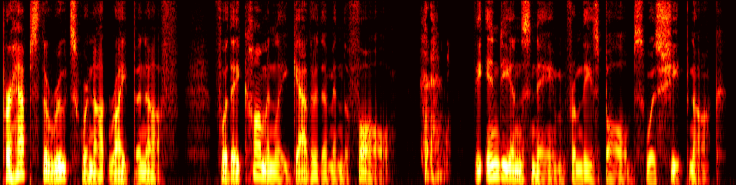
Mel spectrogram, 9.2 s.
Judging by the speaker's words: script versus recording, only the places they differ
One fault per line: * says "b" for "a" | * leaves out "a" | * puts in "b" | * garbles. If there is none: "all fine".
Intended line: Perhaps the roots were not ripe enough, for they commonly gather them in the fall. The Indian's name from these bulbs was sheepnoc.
all fine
